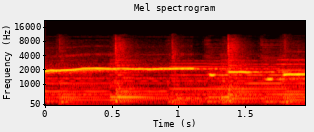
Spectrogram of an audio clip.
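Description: A person whistles a bright, steady tune that holds its pitch and shifts notes slightly, over a rhythmic backing beat with regular thumps about twice a second, on the Rick and Bubba Show radio broadcast.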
